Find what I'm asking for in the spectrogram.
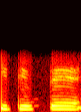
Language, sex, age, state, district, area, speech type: Sanskrit, female, 18-30, Kerala, Kasaragod, rural, conversation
